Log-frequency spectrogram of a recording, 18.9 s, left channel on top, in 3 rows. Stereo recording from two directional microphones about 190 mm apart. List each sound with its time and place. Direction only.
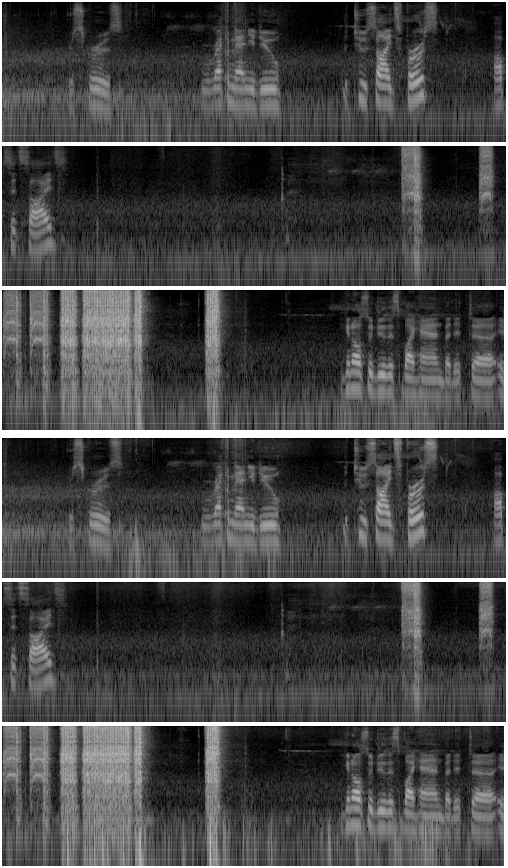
0.9 s speech: 15° right (ahead or behind)
2.6 s speech: 15° right (ahead or behind)
11.3 s camera: centre (ahead or behind)
16.8 s speech: 30° right (ahead or behind)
